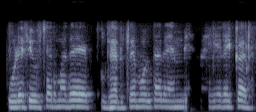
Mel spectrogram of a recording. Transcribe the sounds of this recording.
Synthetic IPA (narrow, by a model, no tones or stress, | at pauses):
puɽ̤efiwt͡ɕəɾməd̪ʱːjeɡʱəɾt͡sebolt̪at̪end̪iʋaɡeɾekəɾ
